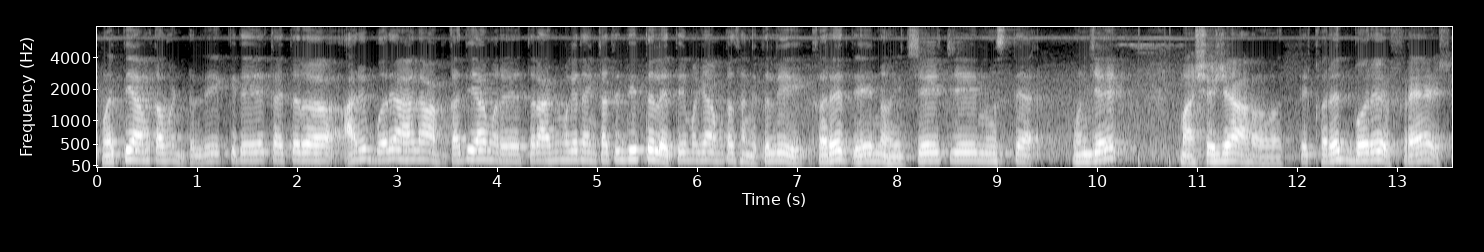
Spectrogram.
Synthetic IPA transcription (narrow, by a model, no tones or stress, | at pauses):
ʋəɡt̪iːamkam̤əɳʈlikit̪ekaɦit̪əɾəa̰ɾebəɾeaɦlaːmkad̪ijaməɾet̪əɾam̤iːm̤əɡʱet̪ẽŋkat̪ed̪it̪let̪em̤əɡʱeamkasãŋɡit̪likʰəɾet͡s̪ɦenəɦit͡ɕet͡ɕenust̪e | m̤əɳd͡ʑe | maɕəd͡ʑeaɦet̪ekʰəɾet͡s̪bəɾefɾɛɕ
